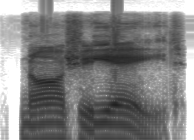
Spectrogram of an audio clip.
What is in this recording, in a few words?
"nauseate", American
